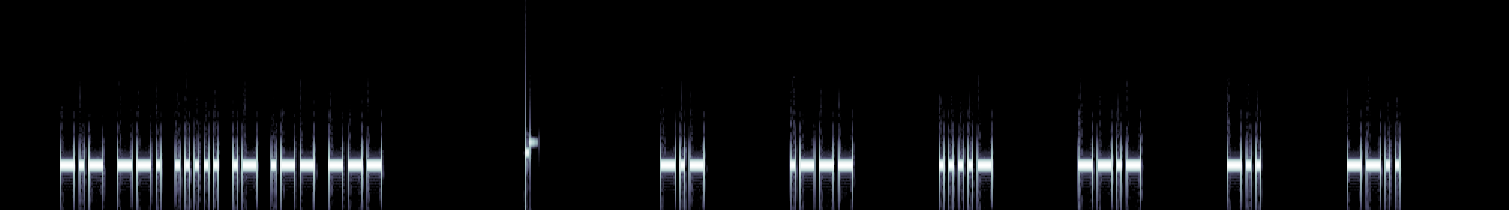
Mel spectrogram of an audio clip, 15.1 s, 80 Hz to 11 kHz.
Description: Morse code, heard as a keyed tone, about 25 wpm, spaced as for 13 wpm, 700 Hz. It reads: KG5AWO KJ4QDZ
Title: USA Call Signs - 6 Characters - 6x Character Spacing - 25wpm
